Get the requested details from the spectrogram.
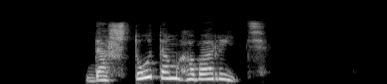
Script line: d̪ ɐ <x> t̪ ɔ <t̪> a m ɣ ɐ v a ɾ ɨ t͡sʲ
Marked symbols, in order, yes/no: no, yes

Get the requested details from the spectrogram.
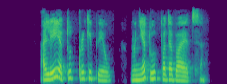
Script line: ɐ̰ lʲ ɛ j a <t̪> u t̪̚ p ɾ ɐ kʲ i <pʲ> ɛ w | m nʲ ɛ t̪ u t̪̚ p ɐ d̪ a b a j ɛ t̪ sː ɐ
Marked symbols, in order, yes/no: yes, yes

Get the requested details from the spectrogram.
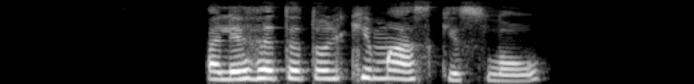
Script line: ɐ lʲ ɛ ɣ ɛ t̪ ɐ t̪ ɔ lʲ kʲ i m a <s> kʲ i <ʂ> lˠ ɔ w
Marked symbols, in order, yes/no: yes, no

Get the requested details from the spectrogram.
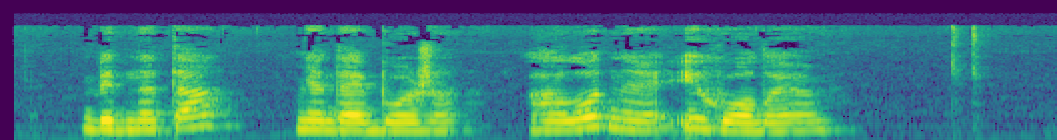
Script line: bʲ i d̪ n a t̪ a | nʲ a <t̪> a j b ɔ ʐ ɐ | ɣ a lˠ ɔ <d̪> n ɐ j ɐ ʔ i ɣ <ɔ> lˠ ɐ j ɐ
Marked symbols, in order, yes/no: no, yes, yes

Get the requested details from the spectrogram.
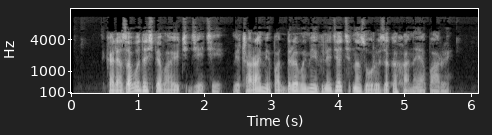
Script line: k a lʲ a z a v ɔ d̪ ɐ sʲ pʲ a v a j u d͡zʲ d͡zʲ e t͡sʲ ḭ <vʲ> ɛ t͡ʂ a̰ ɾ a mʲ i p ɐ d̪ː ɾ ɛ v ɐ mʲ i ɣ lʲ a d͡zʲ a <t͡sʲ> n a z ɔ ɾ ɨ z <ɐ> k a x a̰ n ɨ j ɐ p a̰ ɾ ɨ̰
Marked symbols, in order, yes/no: yes, yes, yes

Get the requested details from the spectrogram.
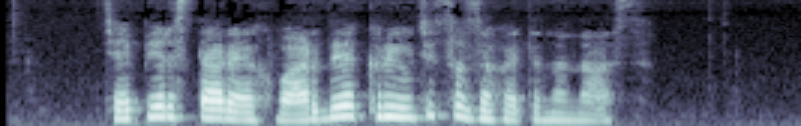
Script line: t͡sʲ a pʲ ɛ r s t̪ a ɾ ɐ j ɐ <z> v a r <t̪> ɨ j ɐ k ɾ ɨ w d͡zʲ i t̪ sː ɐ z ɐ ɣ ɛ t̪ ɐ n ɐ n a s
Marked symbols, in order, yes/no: no, no

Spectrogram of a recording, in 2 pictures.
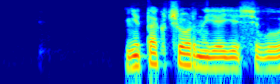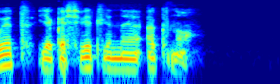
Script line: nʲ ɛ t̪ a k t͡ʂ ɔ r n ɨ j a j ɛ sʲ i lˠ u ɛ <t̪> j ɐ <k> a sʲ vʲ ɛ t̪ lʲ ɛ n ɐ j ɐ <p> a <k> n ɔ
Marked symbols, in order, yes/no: yes, yes, no, yes

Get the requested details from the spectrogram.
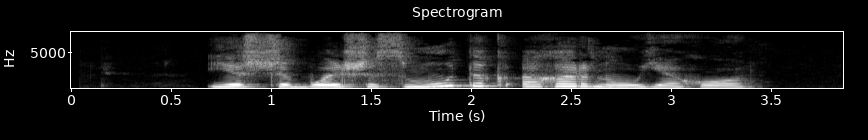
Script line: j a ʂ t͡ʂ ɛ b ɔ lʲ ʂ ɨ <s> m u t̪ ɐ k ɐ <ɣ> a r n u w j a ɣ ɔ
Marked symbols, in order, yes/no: yes, yes

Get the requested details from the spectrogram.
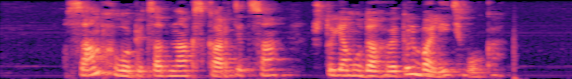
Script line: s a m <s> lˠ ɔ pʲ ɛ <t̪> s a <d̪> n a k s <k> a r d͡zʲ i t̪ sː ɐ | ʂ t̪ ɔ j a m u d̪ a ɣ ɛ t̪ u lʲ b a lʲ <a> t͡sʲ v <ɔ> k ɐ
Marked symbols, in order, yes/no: no, yes, yes, yes, no, yes

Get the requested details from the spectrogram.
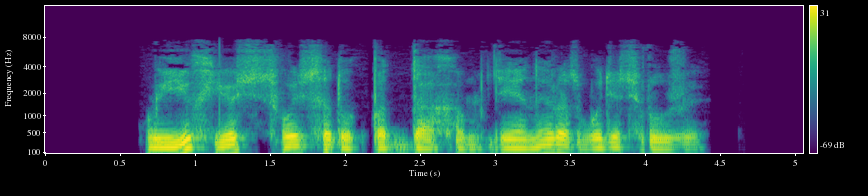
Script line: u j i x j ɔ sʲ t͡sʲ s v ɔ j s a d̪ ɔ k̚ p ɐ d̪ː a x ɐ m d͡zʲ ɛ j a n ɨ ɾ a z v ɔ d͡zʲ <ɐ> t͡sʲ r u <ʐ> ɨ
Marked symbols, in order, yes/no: yes, yes

